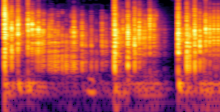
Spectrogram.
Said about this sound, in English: Hey, let's roll again. Sure. We haven't rolled enough dice. Let's do a new order. Again.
